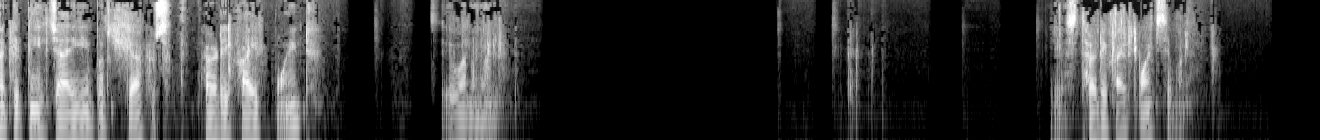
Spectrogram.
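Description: A man speaks calmly into a clip-on microphone, in short bursts with pauses.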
